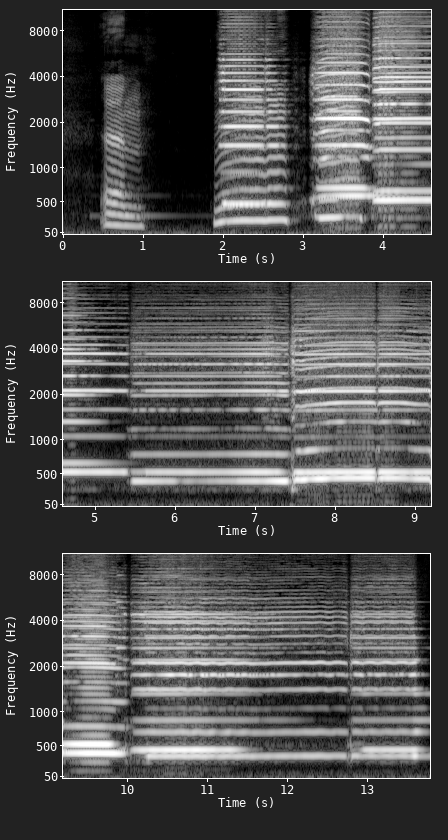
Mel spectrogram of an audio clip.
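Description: A bowed string instrument sustains a held F, with the open A string droning beneath it and the pitch sliding between phrases after a brief opening note.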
